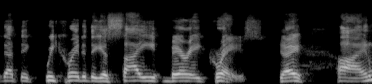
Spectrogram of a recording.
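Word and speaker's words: açaí: they we created the acai berry craze okay uh and we called it the Aki Berry for years because we didn't know how to say it uh so at least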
